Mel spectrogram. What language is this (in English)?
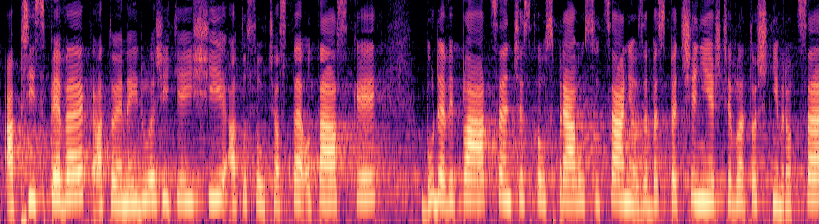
Czech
